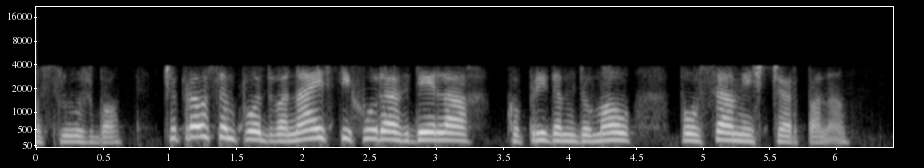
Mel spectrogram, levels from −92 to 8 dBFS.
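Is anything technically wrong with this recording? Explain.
Yes. Throughout the speech, G.729 codec damage is plainly audible. The codec rebuilds each 10 ms frame from a vocal tract filter, a pitch predictor and sparse pulses, a scheme that fits 8 kbit/s, so voicing sounds rough and synthetic, with nothing above 3.8 kHz.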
